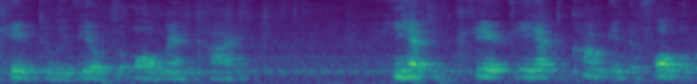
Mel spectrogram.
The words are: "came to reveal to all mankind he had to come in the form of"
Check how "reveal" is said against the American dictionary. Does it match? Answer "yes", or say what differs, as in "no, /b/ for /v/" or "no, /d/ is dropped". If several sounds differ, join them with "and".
yes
